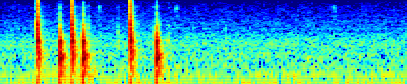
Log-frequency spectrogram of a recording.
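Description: A quick run of about six sharp computer-mouse clicks within the first second, made while clicking the Windows Magnifier's Zoom out button, followed by faint room hiss.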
